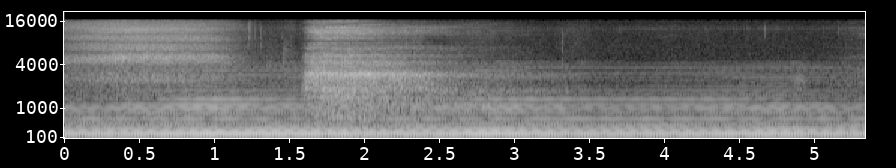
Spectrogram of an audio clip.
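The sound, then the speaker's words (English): A group taking a deep inhale through the nose and releasing it through the mouth during a mantra practice, one soft breathy swell rising and fading over a steady sustained drone. “Let's all take a deep inhale through the nose, that'll fall away through our mouths.”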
